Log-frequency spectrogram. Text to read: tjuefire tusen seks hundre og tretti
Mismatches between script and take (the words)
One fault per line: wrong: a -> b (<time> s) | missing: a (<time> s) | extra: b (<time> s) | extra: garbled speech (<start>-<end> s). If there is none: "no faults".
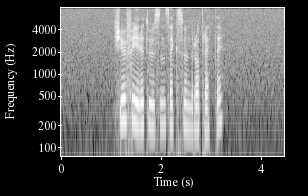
no faults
